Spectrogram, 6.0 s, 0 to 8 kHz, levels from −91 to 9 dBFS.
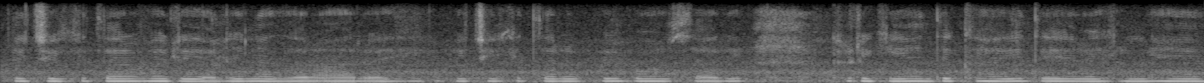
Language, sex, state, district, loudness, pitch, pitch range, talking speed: Hindi, female, Goa, North and South Goa, -29 LUFS, 225 Hz, 215-230 Hz, 180 wpm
